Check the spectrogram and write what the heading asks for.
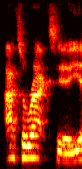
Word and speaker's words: Ataraxia: Ataraxia. – Ataraxia, yeah.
